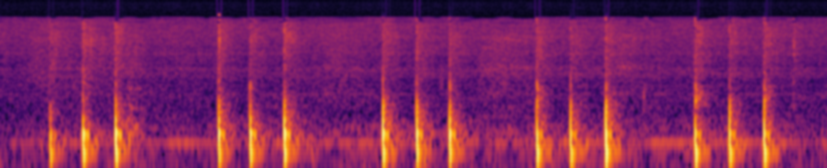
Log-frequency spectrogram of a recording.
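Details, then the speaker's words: Chest percussion, patient supine, fourth intercostal space from anterior axillary line moving medially: resonant lung note changes to dullness at the left heart border; used when the PMI cannot be palpated, e.g. increased AP diameter as in emphysema. "you notice the change at that point let me do that again that dullness would be where the left heart border is at"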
